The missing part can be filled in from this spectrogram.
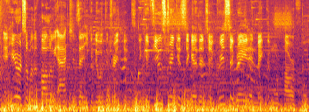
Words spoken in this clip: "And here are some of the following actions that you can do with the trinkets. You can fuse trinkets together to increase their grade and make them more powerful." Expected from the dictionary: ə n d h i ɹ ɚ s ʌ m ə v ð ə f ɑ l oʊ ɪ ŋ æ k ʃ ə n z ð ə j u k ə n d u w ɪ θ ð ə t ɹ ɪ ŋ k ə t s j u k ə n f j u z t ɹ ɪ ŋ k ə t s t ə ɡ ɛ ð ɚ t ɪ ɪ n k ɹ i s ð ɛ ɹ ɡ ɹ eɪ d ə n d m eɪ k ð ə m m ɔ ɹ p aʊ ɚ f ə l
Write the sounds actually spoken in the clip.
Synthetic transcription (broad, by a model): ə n h i ɹ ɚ s ʌ m ə v ð ə f ɑ l oʊ ɪ ŋ æ k ʃ ə n z ð ə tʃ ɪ k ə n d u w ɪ ð ə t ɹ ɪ ŋ k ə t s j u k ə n f j u z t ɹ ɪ ŋ k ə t s t ə ɡ ɛ ð ɚ t ɪ ɪ n k ɹ i s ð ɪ ɡ ɹ eɪ d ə n m eɪ k ð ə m m ɔ ɹ p aʊ ɚ f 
